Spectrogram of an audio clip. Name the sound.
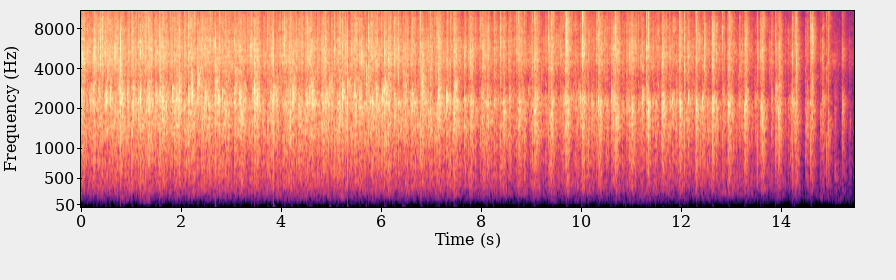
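applause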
